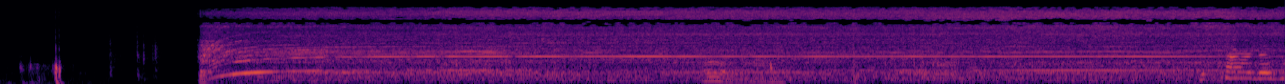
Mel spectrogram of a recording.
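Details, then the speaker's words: Shark vacuum motor, possibly water-damaged, possibly locked up before freeing: spins up into a harsh, gritty whine with a thin steady tone on top, smells of carbon; motor worn out, failing. "oh that didn't sound good did it even turn on yeah that sounds terrible I think it was locked up"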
